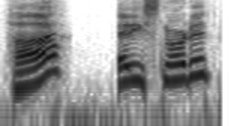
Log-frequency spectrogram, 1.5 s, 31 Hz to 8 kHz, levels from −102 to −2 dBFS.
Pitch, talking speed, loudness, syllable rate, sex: 240 Hz, 115 wpm, -17 LUFS, 5.6 syllables/s, female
